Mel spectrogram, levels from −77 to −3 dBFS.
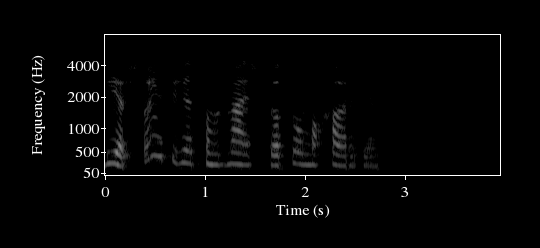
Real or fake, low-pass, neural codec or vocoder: fake; 7.2 kHz; codec, 16 kHz, 0.7 kbps, FocalCodec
